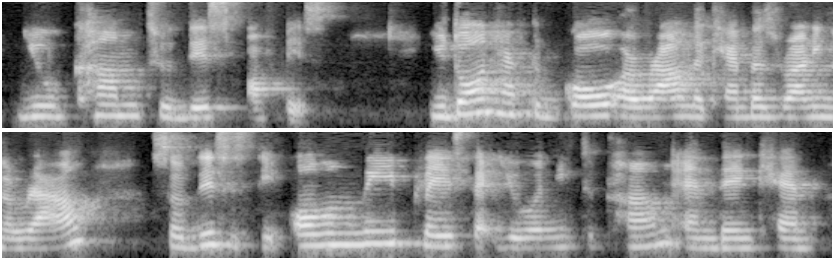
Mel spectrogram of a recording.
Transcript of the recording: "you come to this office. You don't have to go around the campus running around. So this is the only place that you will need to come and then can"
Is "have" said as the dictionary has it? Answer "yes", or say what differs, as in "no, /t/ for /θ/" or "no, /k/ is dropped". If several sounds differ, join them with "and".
no, /f/ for /v/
